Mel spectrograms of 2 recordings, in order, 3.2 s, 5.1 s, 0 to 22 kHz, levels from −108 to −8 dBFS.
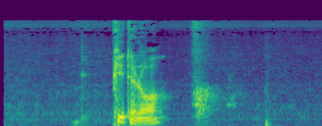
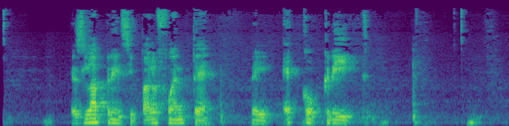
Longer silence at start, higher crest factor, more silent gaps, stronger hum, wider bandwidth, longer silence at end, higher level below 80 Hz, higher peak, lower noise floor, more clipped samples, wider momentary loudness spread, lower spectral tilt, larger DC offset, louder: first, 1.1 s vs 0.45 s; about the same, 20 dB vs 24 dB; neither; neither; second, 11.5 kHz vs 16.5 kHz; first, 0.55 s vs 0.3 s; first, -44 dBFS vs -60 dBFS; first, 0 dBFS vs -4 dBFS; about the same, -59 dBFS vs -57 dBFS; neither; second, 17 LU vs 21 LU; about the same, -5.5 dB/octave vs -4.5 dB/octave; neither; first, -18 LUFS vs -27 LUFS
